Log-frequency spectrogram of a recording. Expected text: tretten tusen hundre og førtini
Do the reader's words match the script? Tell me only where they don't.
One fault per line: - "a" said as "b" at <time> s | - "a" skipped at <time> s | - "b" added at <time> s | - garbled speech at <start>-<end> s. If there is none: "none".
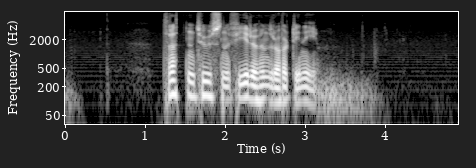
- "fire" added at 2.1 s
